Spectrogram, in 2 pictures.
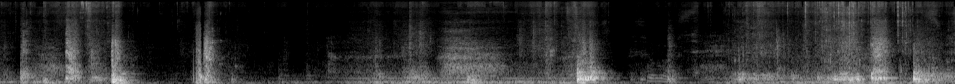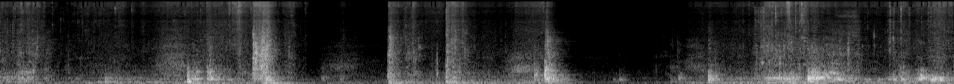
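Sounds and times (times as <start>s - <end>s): firewood logs thunking down: 0.0s - 2.5s, 5.4s - 12.7s, 13.4s - 15.3s, 16.2s - 19.0s.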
